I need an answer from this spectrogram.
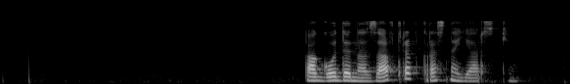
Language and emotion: Russian, neutral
